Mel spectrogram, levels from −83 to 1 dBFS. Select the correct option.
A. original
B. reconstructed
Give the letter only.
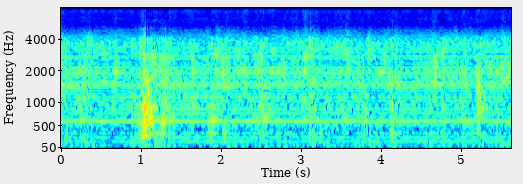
B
